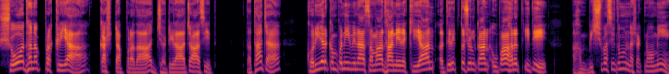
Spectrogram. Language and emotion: Sanskrit, disgusted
